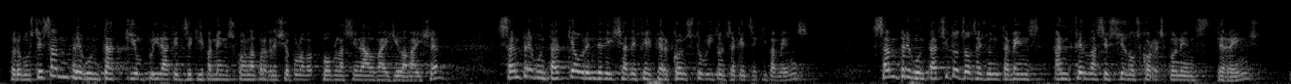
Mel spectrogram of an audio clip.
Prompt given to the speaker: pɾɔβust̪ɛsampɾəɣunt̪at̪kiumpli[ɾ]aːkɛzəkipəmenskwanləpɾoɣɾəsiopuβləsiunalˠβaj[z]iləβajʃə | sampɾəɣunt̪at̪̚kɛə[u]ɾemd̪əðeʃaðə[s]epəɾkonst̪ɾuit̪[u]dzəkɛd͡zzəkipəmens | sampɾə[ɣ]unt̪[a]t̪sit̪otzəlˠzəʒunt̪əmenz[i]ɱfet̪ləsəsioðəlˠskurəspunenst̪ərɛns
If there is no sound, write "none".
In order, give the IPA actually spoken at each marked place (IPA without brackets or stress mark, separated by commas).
ɾ, ʒ, w, f, o, ɣ, a, a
